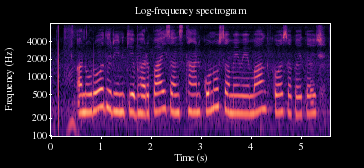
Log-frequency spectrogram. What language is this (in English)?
Maithili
